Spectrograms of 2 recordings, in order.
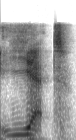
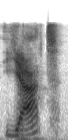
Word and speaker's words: yet: Yet. Okay. Here you had said yat, yah. Okay. It's going to be a short E sound.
